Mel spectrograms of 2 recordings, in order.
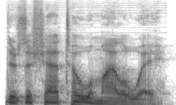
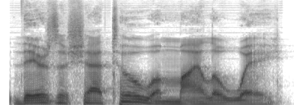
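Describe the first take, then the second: First: Said in the usual way. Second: "chateau a" slowed, linked with a W glide. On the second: Shown as a demonstration. Teacher slowing down to show the W link. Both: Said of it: "acts like a consonant".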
